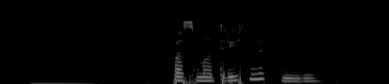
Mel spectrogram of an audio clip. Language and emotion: Russian, neutral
